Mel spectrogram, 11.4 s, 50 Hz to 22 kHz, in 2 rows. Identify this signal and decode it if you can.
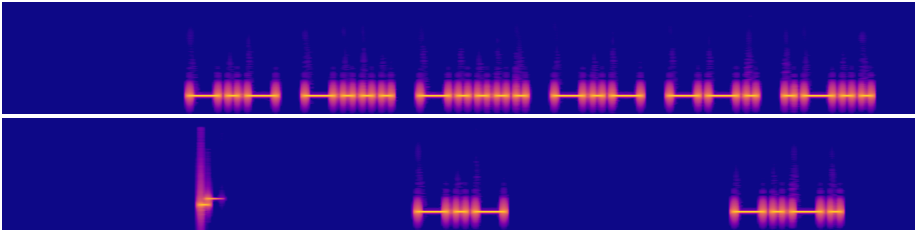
Morse code, heard as a keyed tone, about 20 wpm, spaced as for 14 wpm, 700 Hz. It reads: KB6KGL KC
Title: USA Call Signs - 6 Characters - 8x Character Spacing - 20wpm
